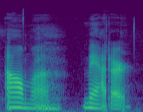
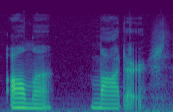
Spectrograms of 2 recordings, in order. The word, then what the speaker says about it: alma mater: I was like, oh, at my alma mater. And I came home and my parents were listening and my mom's an English teacher. She was like, honey, it's not alma mater. It's alma mater.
